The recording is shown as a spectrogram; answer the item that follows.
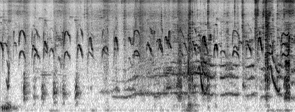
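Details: Busy chorus of high, hooked peeps from several grey francolin chicks, with a wavering tone joining midway and scattered knocks.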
